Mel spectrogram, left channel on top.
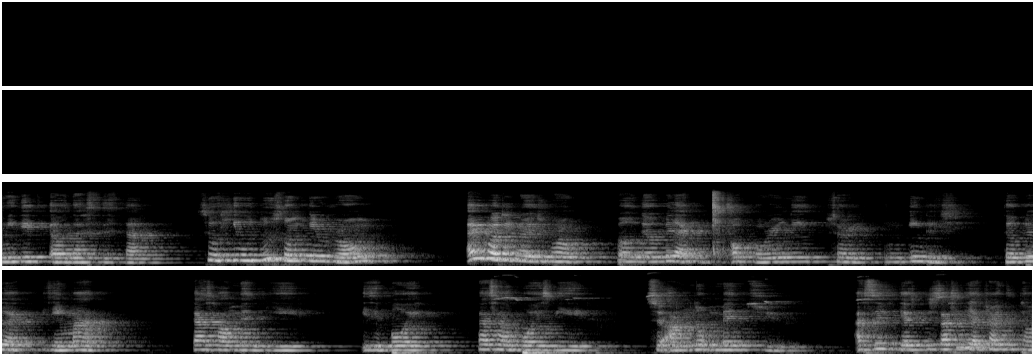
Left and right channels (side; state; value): left; silent; digital silence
